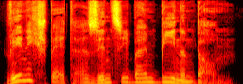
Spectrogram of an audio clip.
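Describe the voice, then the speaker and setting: A man narrating a children's audiobook in an animated storytelling way. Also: fairly high pitch, moderate pace, creaky, husky, dry recording, clean studio sound.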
